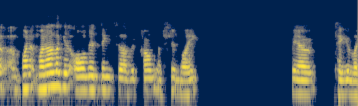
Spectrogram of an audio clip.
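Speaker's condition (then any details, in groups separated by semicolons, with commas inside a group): Cerebral palsy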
